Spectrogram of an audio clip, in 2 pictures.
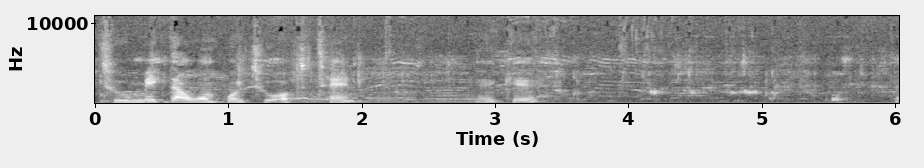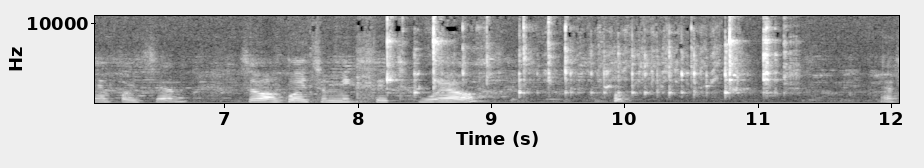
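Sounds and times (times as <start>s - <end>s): stirring rod clinking in beaker: 8.2s - 11.4s.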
